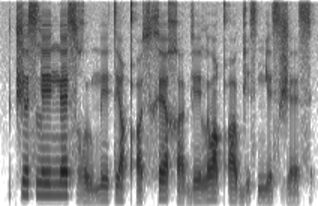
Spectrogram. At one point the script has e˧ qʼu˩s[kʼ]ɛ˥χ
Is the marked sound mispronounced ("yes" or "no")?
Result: yes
